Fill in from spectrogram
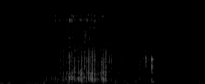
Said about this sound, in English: Taking a sip of my water.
